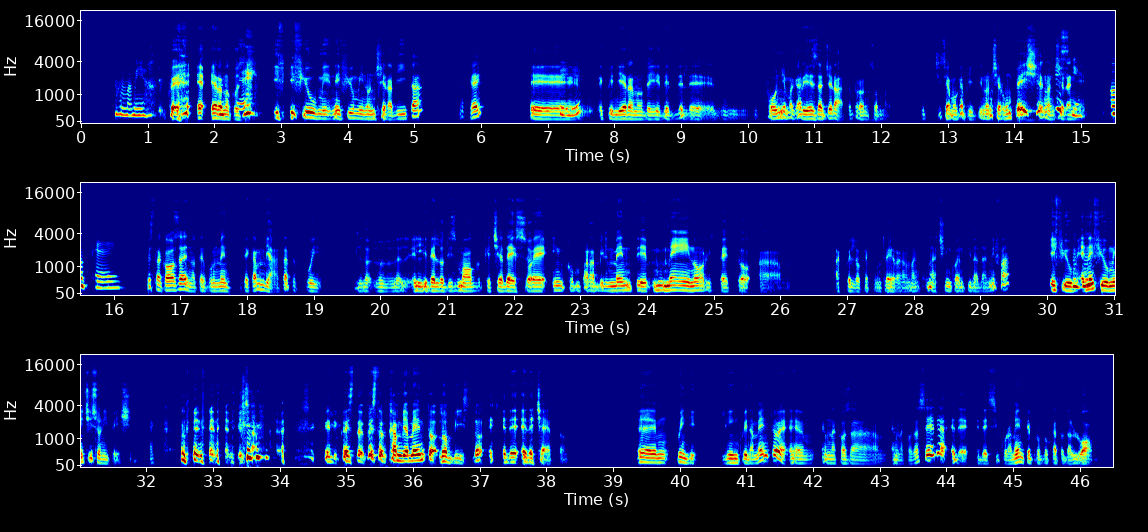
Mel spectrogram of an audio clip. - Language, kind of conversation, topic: Italian, podcast, In che modo i cambiamenti climatici stanno modificando l’andamento delle stagioni?
- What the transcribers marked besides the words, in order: laughing while speaking: "uque"; "Dunque" said as "uque"; chuckle; laughing while speaking: "Okay"; stressed: "meno"; chuckle; laughing while speaking: "quindi, eh, diciamo"; chuckle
